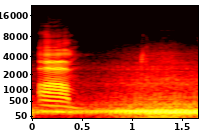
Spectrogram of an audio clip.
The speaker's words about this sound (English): Helicopter's really loud. I don't know if you guys are picking that up as loud as it sounds to me.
